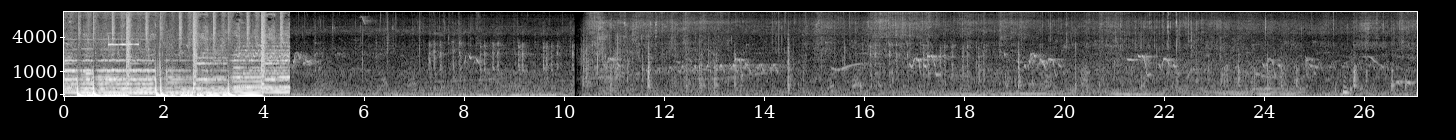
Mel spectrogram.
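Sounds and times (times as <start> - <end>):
birds chirping: 4.4 - 27.0
food sizzling on grill pan: 10.4 - 27.0.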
